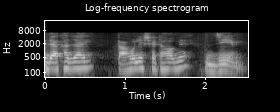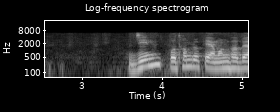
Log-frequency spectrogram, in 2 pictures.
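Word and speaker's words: ج: জিম অক্ষরে মোট 3 আলিফ টান হবে। সবাই আমার সাথে উচ্চারণ করেন, জিম। এই অক্ষরটি জিহ্বার মাঝখান তার বরাবর উপরে এই তালুর সঙ্গে লাগিয়ে উচ্চারিত হবে।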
